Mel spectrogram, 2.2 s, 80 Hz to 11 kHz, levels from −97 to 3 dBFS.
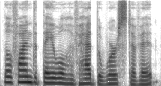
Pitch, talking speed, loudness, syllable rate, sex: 180 Hz, 305 wpm, -17 LUFS, 5.6 syllables/s, female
